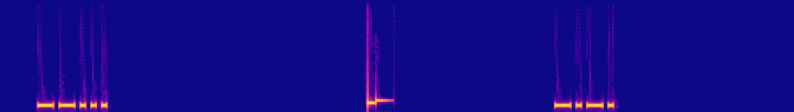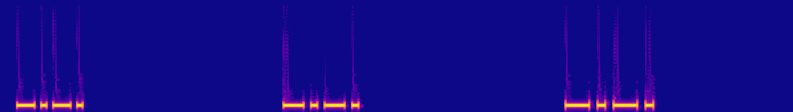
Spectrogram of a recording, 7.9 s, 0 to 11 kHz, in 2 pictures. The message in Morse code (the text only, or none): 7 CCCC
